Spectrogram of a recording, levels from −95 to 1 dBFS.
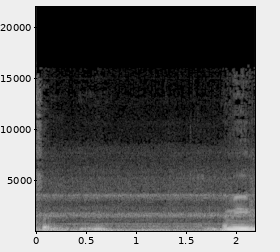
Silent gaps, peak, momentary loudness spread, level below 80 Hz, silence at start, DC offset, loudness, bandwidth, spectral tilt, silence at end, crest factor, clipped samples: none; -4 dBFS; 14 LU; -46 dBFS; 0 s; under 0.1%; -29 LUFS; 15 kHz; -7 dB/octave; 0 s; 20 dB; under 0.1%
